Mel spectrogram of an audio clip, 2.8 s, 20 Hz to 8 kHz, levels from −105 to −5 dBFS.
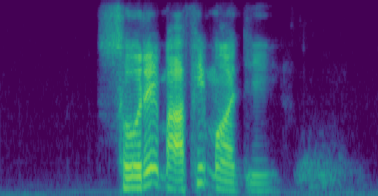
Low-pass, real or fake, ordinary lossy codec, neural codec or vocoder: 7.2 kHz; fake; Opus, 32 kbps; vocoder, 44.1 kHz, 128 mel bands, Pupu-Vocoder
